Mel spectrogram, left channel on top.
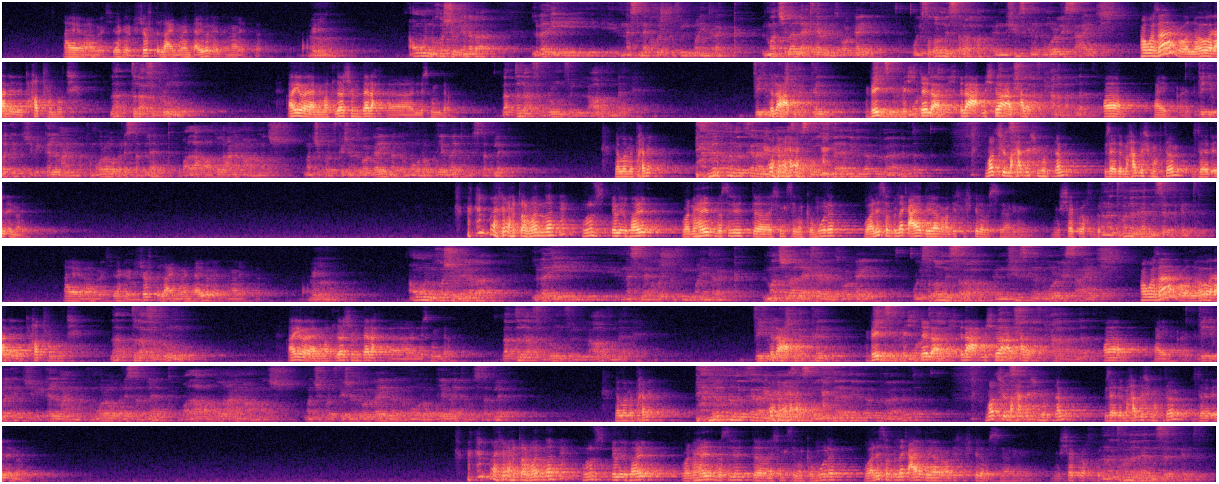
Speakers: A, on the left; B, on the left.
A: ايوه مش فاكر
B: اه
A: شفت العنوان تقريبا ال ان اي تقريبا
B: اه عموما نخش من هنا بقى لباقي الناس اللي هيخشوا في الماني ان ذا بانك الماتش بقى اللي هيتلعب الاسبوع الجاي واللي صدمني الصراحه ان شينسكي ناكامورا لسه عايش
A: هو ظهر ولا هو يعني اتحط في الماتش
B: لا طلع في برومو
A: ايوه يعني ما طلعش امبارح في الاسمه ده
B: لا طلع في برومو في العرض امبارح فيديو
A: طلع
B: باكج
A: على
B: كده
A: الح-
B: اتكلم
A: فيديو
B: شينسكي ناكامورا
A: مش طلع
B: طلع
A: مش طلع مش
B: لا
A: طلع
B: مش
A: على الحلقة
B: طلع في الحلبة لا
A: اه ايوه أيوة.
B: فيديو باكج بيتكلم عن ناكامورا واليستر بلاك وبعدها على طول عننوا على الماتش ماتش كواليفيكيشن الاسبوع الجاي ناكامورا والي نايت واليستر بلاك
A: يلا نتخانق
B: <laughs> انا اتخانق أنا مجهز
A: <laughs>
B: اصلا الخناقه دي من قبل ما نبدا
A: ماتش
B: وعامل حسابي
A: المحدش
B: عليها
A: مهتم زائد المحدش مهتم زائد ال ان اي. <laughs> اتمنى فوز ال ان اي ونهاية مسيرة آه، شينكسي ناكامورا وأليسا بالله عادي يعني ما عنديش مشكلة بس يعني مش شايفه ياخد دور
B: انا
A: كبير
B: اتمنى نهايه مسيرتك انت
